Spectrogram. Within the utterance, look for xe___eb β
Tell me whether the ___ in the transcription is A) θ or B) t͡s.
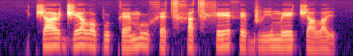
A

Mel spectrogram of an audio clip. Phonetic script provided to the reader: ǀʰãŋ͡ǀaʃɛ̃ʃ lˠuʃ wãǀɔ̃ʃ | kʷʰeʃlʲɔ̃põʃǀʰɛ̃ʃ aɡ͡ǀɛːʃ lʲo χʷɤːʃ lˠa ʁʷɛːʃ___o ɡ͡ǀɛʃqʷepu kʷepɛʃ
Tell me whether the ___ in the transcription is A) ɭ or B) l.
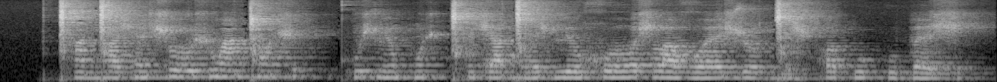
A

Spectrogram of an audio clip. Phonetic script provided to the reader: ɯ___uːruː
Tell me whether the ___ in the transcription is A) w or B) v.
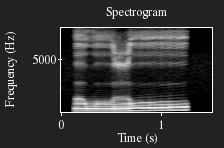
A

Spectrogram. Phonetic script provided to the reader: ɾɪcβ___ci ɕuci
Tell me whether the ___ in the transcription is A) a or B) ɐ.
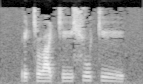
A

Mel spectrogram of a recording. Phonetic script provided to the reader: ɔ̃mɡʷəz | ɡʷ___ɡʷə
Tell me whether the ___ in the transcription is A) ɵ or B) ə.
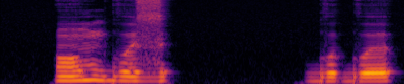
B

